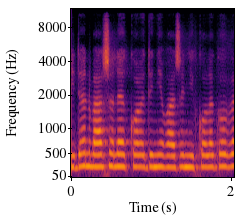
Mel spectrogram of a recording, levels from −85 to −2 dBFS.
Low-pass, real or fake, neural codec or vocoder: 10.8 kHz; fake; codec, 24 kHz, 0.9 kbps, WavTokenizer, large speech release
